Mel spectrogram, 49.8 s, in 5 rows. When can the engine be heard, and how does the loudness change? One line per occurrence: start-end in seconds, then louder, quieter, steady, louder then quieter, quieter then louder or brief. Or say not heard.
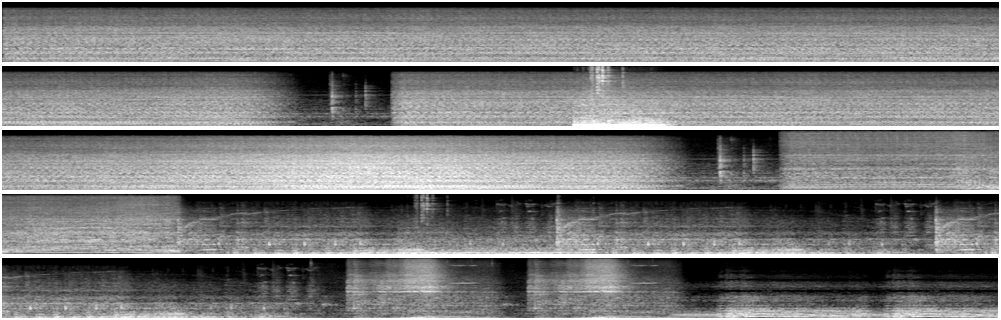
0.0-49.8 louder then quieter.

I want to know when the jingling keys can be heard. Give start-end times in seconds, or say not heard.
15.7-16.7, 33.9-35.9.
